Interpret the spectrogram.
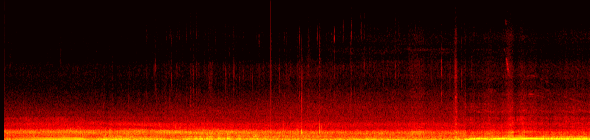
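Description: A Ford Mustang's engine as the car drives up toward and right up to the camera over road and wind noise, louder about nine seconds in as it closes in, its pitch rising and falling with the throttle.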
